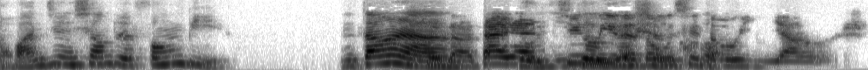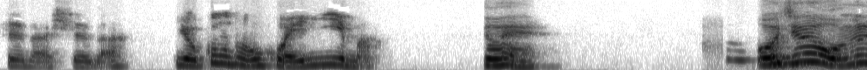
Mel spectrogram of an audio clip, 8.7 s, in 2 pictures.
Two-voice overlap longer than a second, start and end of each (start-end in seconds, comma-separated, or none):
2.0-3.6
